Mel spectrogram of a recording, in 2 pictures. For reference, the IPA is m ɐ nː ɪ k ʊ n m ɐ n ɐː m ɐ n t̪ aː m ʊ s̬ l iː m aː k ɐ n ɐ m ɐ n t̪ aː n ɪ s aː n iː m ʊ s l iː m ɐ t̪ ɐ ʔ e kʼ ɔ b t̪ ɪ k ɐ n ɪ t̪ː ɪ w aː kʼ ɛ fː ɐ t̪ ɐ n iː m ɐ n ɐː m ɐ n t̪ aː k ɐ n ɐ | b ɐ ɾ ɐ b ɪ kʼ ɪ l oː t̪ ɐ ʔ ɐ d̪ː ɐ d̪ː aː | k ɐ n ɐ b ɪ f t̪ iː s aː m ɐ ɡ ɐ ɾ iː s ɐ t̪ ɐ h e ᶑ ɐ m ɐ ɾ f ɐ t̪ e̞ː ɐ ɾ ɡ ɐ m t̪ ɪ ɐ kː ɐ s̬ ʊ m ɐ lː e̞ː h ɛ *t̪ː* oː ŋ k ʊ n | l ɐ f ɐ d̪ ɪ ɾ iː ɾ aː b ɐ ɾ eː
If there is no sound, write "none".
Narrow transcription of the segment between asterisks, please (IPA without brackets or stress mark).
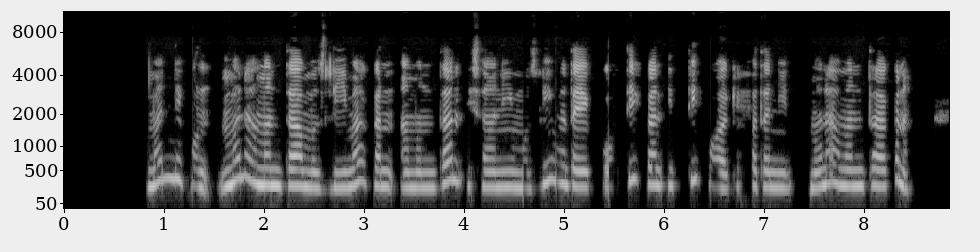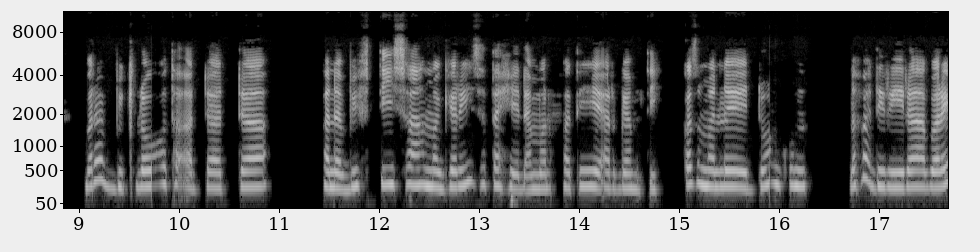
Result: d̪ː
